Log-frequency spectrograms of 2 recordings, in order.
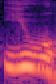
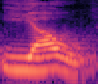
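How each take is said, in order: First: The vowel is a plain long oo: yoo. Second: The vowel glides from ah to oo: yow. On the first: The speaker calls it right. "এখানে আমাদের এর উচ্চারণটা ইউ হবে" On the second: The speaker calls it wrong. "এটা আমাদের একদমই ভুল উচ্চারণ"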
